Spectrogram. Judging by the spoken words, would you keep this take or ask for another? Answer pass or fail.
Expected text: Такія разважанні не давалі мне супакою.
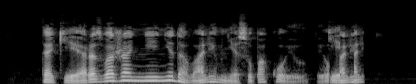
fail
